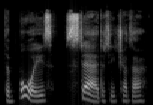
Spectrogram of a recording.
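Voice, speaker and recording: A British woman in her twenties reading a children's story in an expressive, clearly articulated narration. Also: low-pitched, a little slow, dry recording, studio quality. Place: small furnished room indoors. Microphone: lapel mic.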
